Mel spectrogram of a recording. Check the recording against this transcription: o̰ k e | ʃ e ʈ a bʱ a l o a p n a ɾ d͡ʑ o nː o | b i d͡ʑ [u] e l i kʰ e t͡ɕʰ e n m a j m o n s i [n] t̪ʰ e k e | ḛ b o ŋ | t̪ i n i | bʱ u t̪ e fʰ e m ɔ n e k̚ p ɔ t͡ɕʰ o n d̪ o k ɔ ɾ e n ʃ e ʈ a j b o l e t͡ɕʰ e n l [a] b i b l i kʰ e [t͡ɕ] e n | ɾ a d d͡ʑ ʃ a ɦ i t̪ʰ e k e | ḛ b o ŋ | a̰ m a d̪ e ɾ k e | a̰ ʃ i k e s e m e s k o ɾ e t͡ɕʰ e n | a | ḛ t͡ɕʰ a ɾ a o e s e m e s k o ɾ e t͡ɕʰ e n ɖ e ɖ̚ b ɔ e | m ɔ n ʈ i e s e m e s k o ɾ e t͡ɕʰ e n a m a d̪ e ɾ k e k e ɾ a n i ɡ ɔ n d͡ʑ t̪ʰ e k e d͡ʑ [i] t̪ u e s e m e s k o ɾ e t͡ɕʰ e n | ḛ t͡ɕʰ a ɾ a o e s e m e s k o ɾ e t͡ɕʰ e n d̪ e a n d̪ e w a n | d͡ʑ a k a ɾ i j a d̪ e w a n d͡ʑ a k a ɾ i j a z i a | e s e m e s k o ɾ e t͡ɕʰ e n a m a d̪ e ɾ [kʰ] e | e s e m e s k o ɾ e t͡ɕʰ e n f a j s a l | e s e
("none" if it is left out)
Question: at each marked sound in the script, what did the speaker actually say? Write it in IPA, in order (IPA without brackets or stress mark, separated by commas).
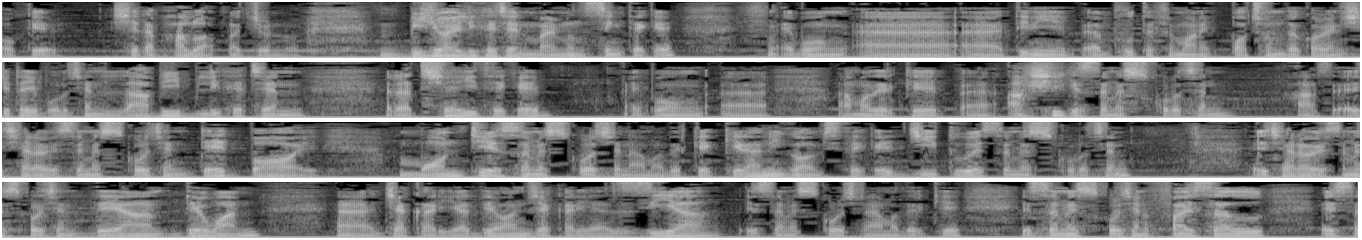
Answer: ɔ, ŋ, a, t͡ɕʰ, i, k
